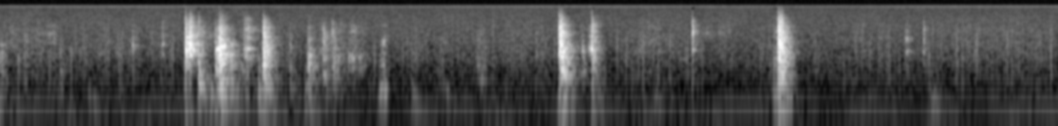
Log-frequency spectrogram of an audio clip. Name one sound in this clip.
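Dishes clink softly on a table.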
